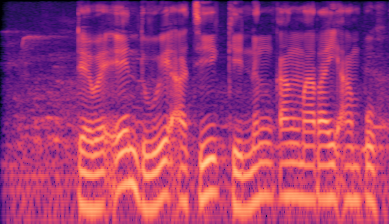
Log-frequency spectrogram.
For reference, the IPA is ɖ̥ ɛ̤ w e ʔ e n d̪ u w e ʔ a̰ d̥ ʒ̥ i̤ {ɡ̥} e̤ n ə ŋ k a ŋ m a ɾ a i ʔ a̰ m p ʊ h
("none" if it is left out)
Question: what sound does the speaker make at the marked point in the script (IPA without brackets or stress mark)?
ɡ̥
